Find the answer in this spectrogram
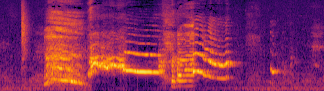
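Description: A single sharp knock, then a person crying out in a long, high wail that falls slightly in pitch, followed by gasps and a laugh.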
